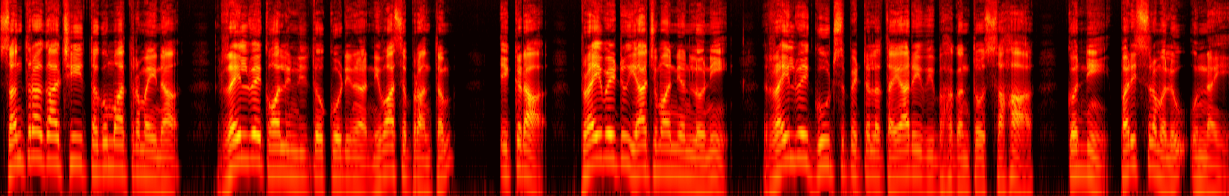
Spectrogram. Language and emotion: Telugu, neutral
